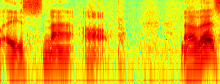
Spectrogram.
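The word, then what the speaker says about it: SNIOP: toe and they become what i call a snipeop now that's spelled s n i o p that is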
